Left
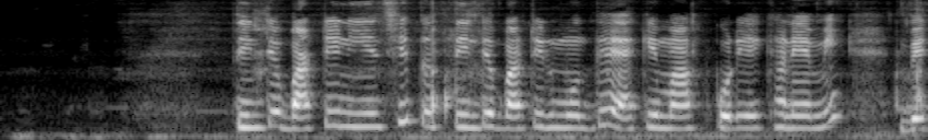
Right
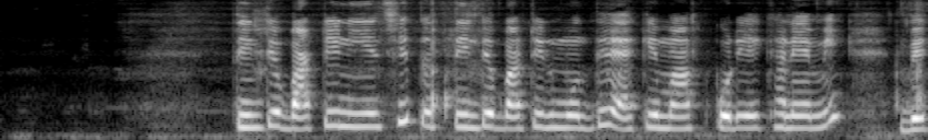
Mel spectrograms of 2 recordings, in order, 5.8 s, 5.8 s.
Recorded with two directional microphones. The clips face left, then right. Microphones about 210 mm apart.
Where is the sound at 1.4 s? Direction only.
60° right (ahead or behind).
